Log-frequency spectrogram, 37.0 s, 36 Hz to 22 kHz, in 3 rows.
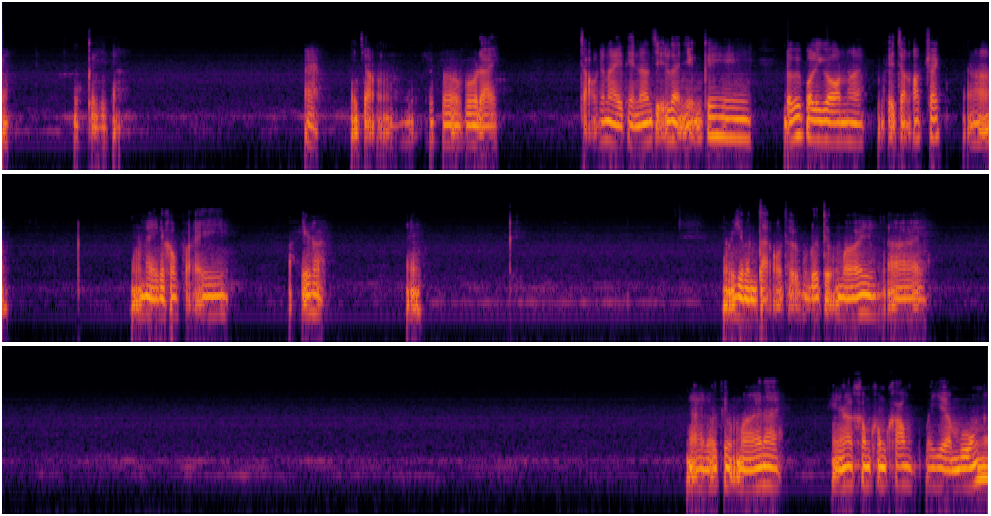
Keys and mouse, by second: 4.7 click, 14.9-18.4 typing, 15.7 click, 16.6 click, 17.2 click, 17.8 click, 18.8 click, 20.1 typing, 20.2 click, 22.7-27.9 typing, 22.8 click, 23.5 click, 24.3 click, 24.6 click, 25.1 click, 25.5 click, 25.9 click, 26.3 click, 27.7 click, 32.9 2, 33.1 click, 34.1 click, 34.5 1, 35.3 click, 36.3 3, 36.5 click, 36.9 3.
